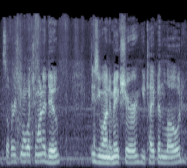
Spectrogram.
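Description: Speaking a little fast in a slightly high, flat voice, this American man from the United States narrates an unscripted tech tutorial one step at a time. He explains as he goes, and the handheld camera picks him up with noisy, amateur-quality sound.

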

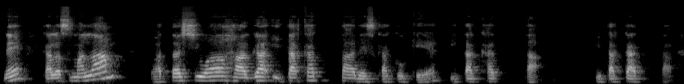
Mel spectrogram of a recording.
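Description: A man with a Malaysian accent runs a lively online Japanese lesson, joking with students and drilling words over and over. His voice sits a bit high for a man. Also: moderate pace. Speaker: Japanese language teacher. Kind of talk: online language class.

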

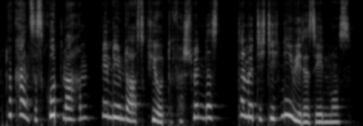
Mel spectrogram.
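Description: A woman reading a proud, cruel young geisha whose voice climbs far higher than the narration. She pleads and scorns in a shrill, pointed tone, with a lively, swooping pitch, for a storybook recording. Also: fairly quick. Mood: cold.

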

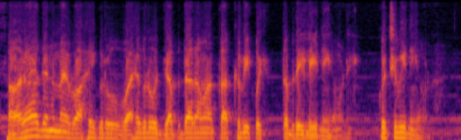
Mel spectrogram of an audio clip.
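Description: A man preaching a religious discourse in a measured, deliberate way, slowing right down when he quotes scripture. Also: fairly low pitch, faint music behind. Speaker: Sikh preacher.

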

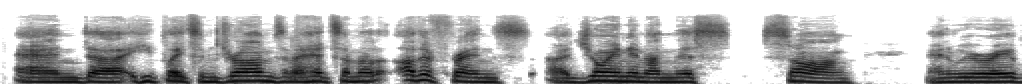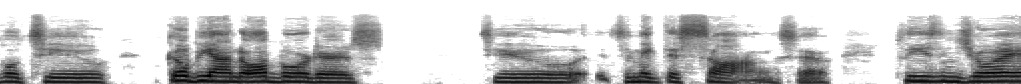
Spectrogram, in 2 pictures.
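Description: Calling in on a laptop webcam from a garden outdoors among trees, an American musician in his thirties talks as a guest speaker. His fairly high voice carries vocal fry with no room sound, and he is relaxed, chatty and apologetic, using lots of fillers.

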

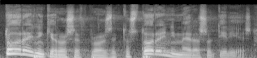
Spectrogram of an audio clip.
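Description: A man preaching with a gravelly, animated voice that swings from low murmurs to high, pressing questions. He sounds fairly high for a man. A long hall reverb trails every phrase. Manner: animated, pleading rhetorical questions. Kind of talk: sermon.

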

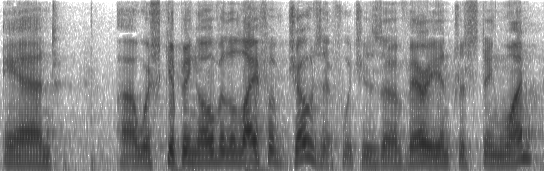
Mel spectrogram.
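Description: A middle-aged man preaching a sermon as pastor in a small church, unhurried and often correcting himself mid-sentence. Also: fairly high pitch. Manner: slow, unhurried delivery with frequent self-corrections. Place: small church sanctuary, indoors.

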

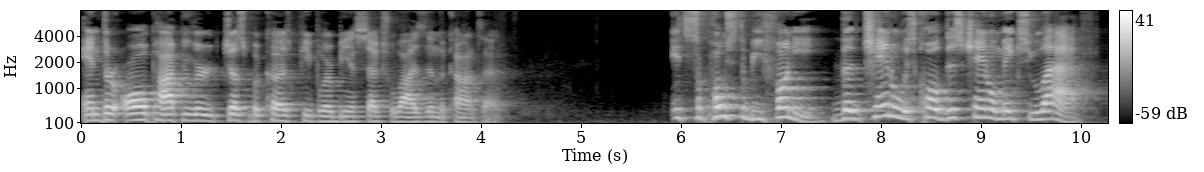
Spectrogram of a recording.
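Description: A man's voice: fairly high pitch, lively intonation, moderate pace. A young man giving casual reaction commentary in a slangy, exasperated, ranting way. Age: young adult. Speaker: host of a reaction channel. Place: small room indoors.

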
